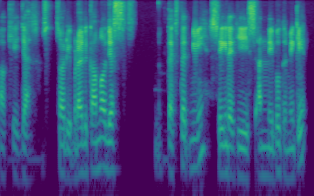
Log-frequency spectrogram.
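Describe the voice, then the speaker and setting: A man's voice: lowish voice, normal speed. A man in casual conversation on a video call, chatty and laughing at his own remarks as he presents.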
